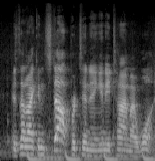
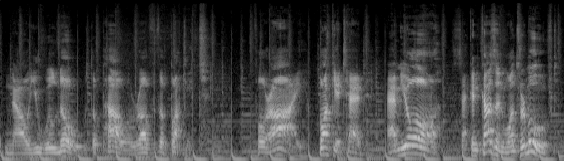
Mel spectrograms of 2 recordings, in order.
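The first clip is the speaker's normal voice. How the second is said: low, menacing villain voice; slow theatrical villain menace; 5 semitones lower than usual. Pretend. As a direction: play the scheming bad guy. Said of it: "pretend to be the villain".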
